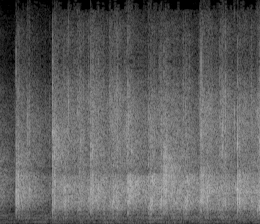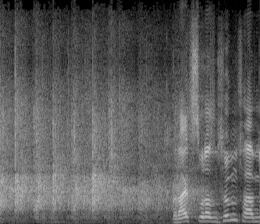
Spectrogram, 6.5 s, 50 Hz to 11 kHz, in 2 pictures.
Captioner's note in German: Beifall bei der CDU und dem BÜNDNIS 90/DIE GRÜNEN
